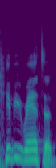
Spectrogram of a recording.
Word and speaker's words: Kiviranta: Kiviranta.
